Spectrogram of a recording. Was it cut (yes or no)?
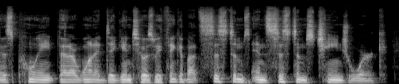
yes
